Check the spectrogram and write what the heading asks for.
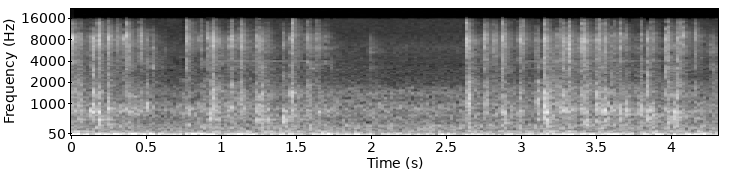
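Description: Typing on a computer keyboard: a run of quick keystrokes, a pause of about a second near the middle, then more keystrokes.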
